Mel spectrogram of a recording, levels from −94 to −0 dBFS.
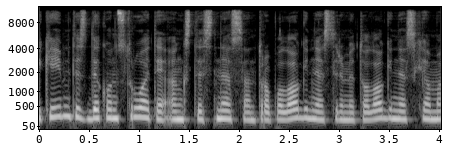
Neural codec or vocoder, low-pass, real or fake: none; 10.8 kHz; real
